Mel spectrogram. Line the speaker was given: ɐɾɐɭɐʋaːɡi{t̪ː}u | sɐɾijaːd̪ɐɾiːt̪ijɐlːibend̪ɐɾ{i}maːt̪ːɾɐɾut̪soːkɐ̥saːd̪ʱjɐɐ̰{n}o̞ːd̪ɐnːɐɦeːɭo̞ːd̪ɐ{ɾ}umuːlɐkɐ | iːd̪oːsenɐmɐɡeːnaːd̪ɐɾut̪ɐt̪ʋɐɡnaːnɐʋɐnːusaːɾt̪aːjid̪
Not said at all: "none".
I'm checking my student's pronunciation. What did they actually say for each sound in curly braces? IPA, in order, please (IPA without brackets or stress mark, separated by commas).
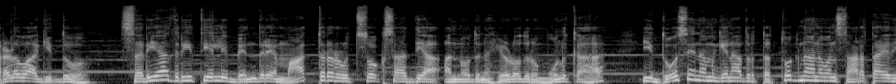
d̪ː, e, nː, ɾ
